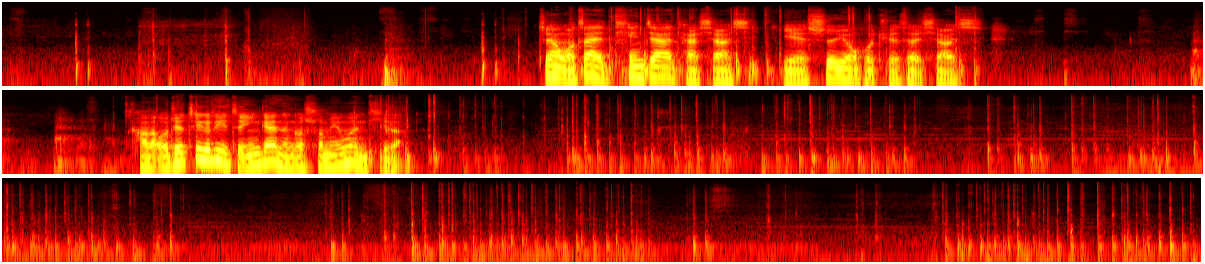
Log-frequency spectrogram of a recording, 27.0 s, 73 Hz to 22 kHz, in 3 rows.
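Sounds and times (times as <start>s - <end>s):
computer keyboard typing: 3.6s - 7.4s, 11.7s - 19.4s, 20.4s - 27.0s.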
